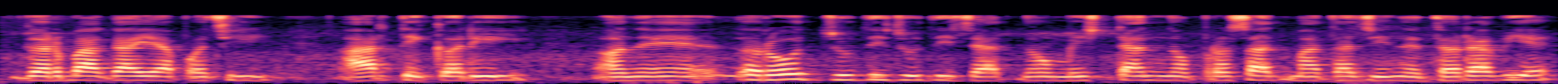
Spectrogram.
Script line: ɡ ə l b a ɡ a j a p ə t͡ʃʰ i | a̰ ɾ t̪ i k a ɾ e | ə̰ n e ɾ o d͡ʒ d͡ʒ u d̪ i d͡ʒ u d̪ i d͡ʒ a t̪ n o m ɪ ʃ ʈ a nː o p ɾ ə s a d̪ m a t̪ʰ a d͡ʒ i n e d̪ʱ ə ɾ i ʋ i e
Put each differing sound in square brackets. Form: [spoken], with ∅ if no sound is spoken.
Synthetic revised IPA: ɡ ə [ɾ] b a ɡ a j a p ə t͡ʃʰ i | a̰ ɾ t̪ i k [ə] ɾ [i] | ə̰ n e ɾ o d͡ʒ d͡ʒ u d̪ i d͡ʒ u d̪ i d͡ʒ a t̪ n o m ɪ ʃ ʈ a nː o p ɾ ə s a d̪ m a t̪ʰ a d͡ʒ i n e d̪ʱ ə ɾ [a] ʋ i e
